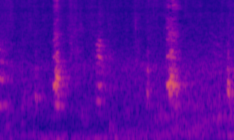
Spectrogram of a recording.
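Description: Bantam chickens cluck in short, scattered calls at close range, a few sharp clucks spaced about half a second apart over a low rumbling background.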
